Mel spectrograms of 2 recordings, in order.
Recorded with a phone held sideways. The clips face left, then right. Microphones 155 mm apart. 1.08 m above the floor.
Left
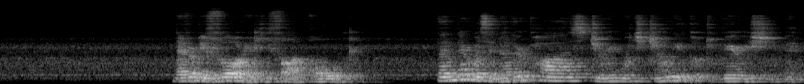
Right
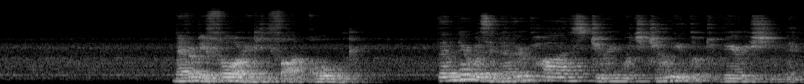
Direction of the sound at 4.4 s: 75° left (ahead or behind).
